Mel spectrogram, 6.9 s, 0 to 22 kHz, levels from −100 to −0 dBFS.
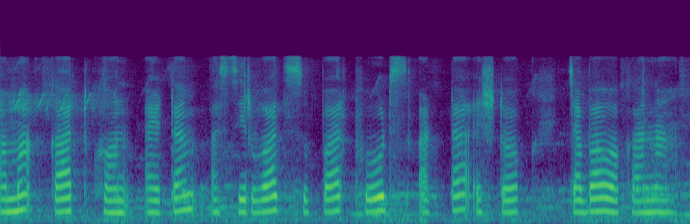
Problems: none marked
